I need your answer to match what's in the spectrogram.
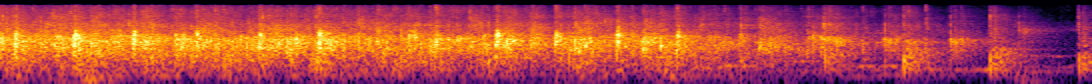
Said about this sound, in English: Well done. Round of applause for those guys.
